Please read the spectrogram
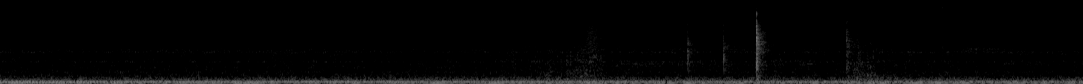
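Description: A steady low hum of room noise. About two-thirds of the way through come a few light knocks and taps as a spiral-bound planner is lifted and set back down on a wooden desk, one sharper than the rest.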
